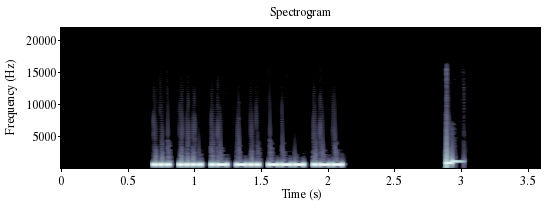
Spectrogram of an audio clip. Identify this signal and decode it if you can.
Morse code, heard as a keyed tone, about 50 wpm, 700 Hz. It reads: SHADOW
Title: Sets of 5 Words Encore - New Word Drill - 50wpm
